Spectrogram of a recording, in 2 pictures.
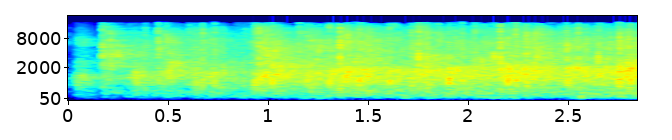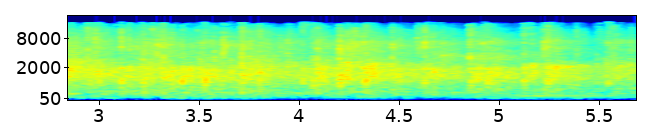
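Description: An audience claps steadily, a dense wash of many hands that swells after the first second and stays loud and even until the end, with no voices standing out.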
